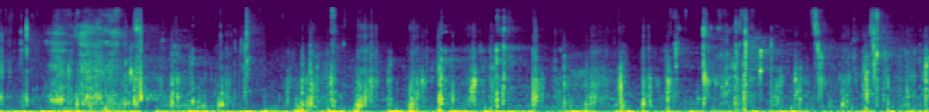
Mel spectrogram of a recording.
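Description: Close-miked chewing and biting: a dense run of sharp, irregular mouth clicks and crackles as a mouthful of food is chewed.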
